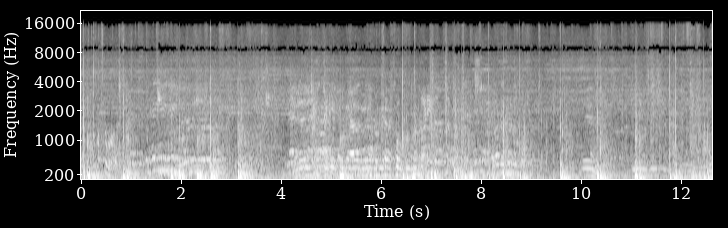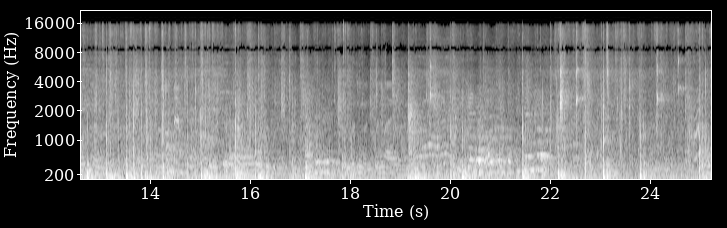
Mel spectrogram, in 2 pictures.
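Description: A basketball bounces on a hard court outdoors.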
